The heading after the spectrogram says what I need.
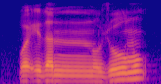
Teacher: الحرف الغنة مشدد يغني مقدار حركتين، كذلك أيضا إدغام شمسي.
